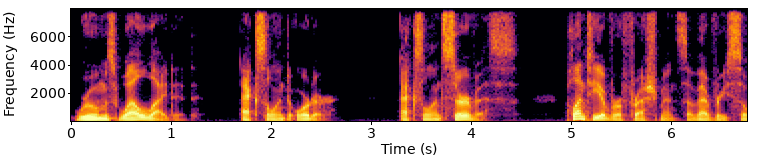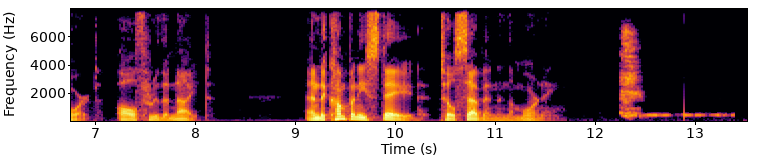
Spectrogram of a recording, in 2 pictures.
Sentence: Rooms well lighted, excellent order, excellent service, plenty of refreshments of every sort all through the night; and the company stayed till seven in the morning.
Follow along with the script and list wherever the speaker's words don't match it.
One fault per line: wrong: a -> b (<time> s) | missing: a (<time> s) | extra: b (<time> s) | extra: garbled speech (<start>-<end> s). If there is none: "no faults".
no faults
